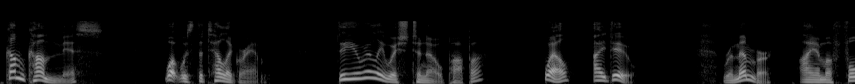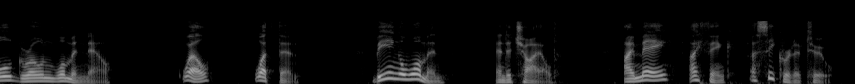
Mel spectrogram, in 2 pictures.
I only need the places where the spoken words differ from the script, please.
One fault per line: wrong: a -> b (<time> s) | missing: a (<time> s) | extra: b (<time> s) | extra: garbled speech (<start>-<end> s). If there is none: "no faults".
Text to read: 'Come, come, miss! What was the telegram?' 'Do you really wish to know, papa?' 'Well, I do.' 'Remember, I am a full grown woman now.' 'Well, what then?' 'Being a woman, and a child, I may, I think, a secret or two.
no faults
